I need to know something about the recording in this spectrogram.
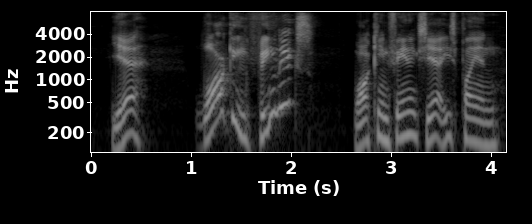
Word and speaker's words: Joaquin Phoenix: But I really thought you said this man's name was Walking Phoenix, like actually walking. And I'm like, I'm about 92% sure it's Joaquin Phoenix.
